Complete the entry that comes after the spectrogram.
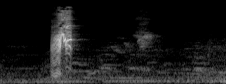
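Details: Javan myna (Acridotheres javanicus) call used to lure wild mynas: a loud, harsh, rasping screech, then a fainter scratchy note and the start of another harsh burst, over a faint low background hum.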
